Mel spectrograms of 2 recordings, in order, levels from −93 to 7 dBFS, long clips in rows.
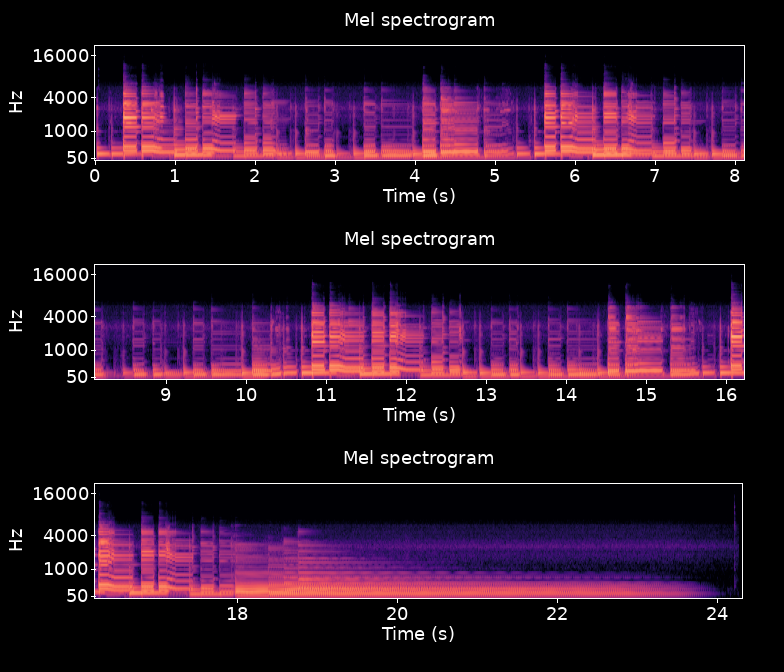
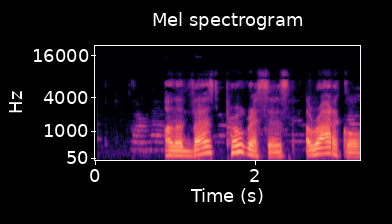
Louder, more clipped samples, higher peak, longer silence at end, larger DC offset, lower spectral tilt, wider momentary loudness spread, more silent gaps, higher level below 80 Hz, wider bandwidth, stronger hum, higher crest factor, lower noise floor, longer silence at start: second, -21 LUFS vs -17 LUFS; neither; about the same, 0 dBFS vs -2 dBFS; first, 0.8 s vs 0 s; neither; about the same, -6 dB/octave vs -6.5 dB/octave; first, 16 LU vs 8 LU; neither; first, -46 dBFS vs -58 dBFS; second, 7.8 kHz vs 10 kHz; first, 60 Hz at -50 dBFS vs none; first, 22 dB vs 16 dB; first, -63 dBFS vs -50 dBFS; second, 0 s vs 0.55 s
